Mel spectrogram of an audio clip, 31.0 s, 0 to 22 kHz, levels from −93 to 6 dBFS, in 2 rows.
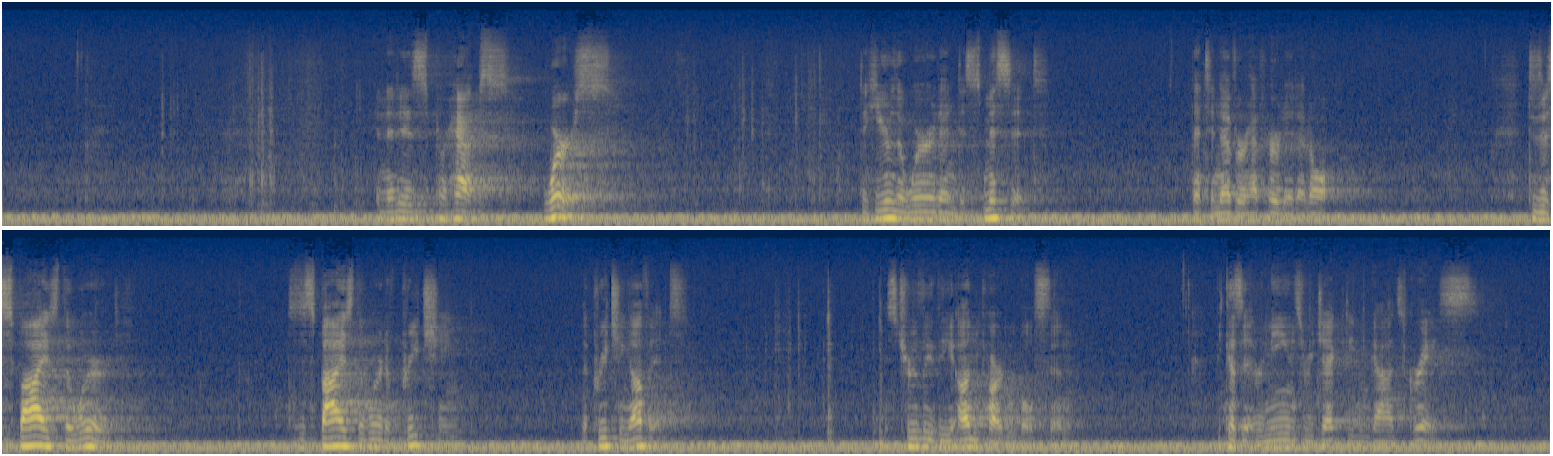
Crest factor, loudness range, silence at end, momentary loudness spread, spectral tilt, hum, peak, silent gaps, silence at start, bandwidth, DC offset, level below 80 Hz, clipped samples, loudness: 22 dB; 9 LU; 0 s; 14 LU; -6 dB/octave; none; 0 dBFS; none; 0 s; 12 kHz; under 0.1%; -40 dBFS; under 0.1%; -24 LUFS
